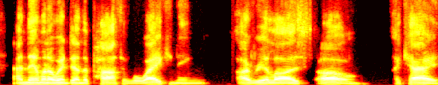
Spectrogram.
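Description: Recorded dry and close with no echo, a man with an Australian accent speaks at a fairly quick pace. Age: 50s. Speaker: life coach. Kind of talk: casual chat. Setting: video call.

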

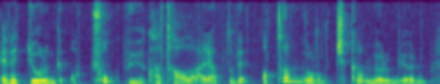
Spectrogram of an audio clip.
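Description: A woman is speaking. Her pitch swings very widely. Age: 20s. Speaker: podcaster. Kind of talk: personal audio diary. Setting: home bedroom. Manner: reflective. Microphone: recording on iPad held close.

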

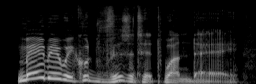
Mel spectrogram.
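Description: On a very clean recording with a silent background, a man performs a put-on character voice at medium pitch, with vocal fry, very wide pitch swings and a fairly slow pace.

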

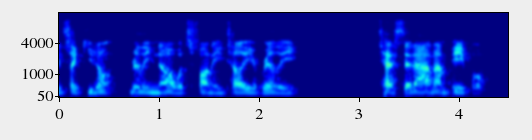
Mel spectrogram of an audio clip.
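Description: A man with a Newfoundland accent speaks at a moderate pace in a fairly low pitch, his bright, sharp tone delivered in a monotone with flat intonation. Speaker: comedian. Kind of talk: casual chat.

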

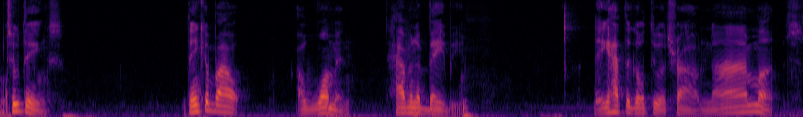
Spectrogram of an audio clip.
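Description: The speech has lively intonation with long, frequent pauses. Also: man, medium pitch for a man. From US Midwest. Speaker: podcaster. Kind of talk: casual chat. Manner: articulate; talkative.

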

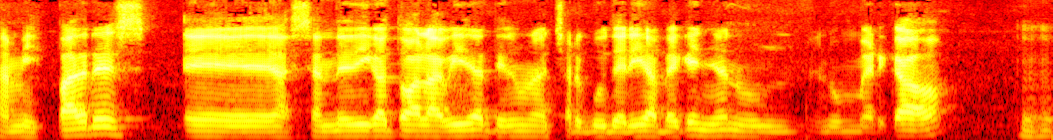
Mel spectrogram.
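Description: A man at medium pitch, very fast pace, bright, sharp tone and monotone, flat intonation. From Spain, Elda (Alicante). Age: 30s. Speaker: restaurant chain founder, former investment banker. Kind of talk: podcast interview.

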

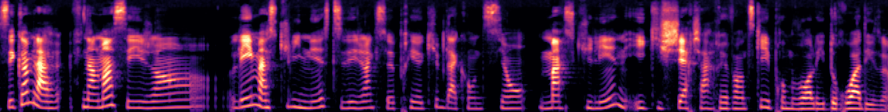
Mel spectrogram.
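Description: A woman with a Quebec accent speaks at a medium pitch and a moderate pace, with ordinary pitch variation and hardly any pauses. The recording is very clean with a silent background. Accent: Québécois French. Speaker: podcast co-host. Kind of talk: casual chat.

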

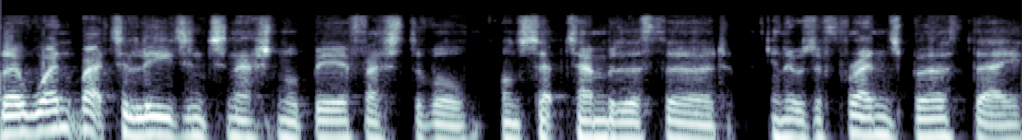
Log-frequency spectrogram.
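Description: A man speaks in a dark, mellow, somewhat breathy tone with very even loudness and hardly any pauses, in a dry, close sound with no echo. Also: medium pitch for a man, ordinary pitch variation, fairly quick pace. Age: 30s. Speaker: beer writer. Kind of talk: interview. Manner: halting.

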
